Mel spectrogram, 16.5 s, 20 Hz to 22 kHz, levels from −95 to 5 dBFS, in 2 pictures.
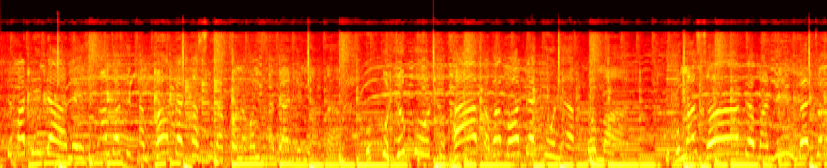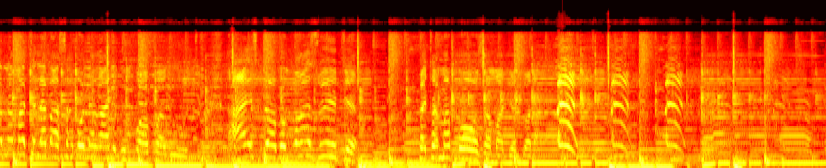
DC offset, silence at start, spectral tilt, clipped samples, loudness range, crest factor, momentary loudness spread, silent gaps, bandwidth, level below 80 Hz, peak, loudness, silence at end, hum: under 0.1%; 0 s; -4 dB/octave; under 0.1%; 2 LU; 14 dB; 5 LU; none; 13.5 kHz; -24 dBFS; 0 dBFS; -14 LUFS; 0 s; none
